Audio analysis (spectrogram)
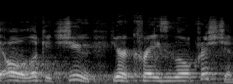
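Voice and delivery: plain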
